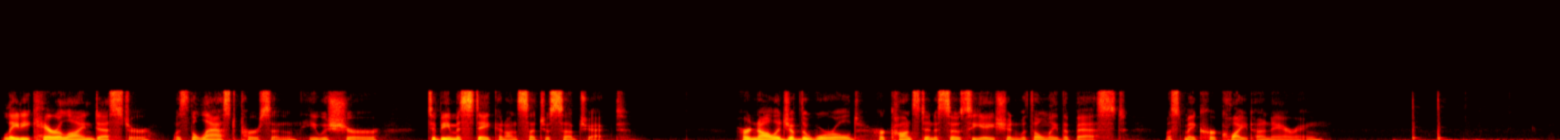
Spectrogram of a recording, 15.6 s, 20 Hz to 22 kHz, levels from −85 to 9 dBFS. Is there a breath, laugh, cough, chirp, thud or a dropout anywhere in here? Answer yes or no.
yes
